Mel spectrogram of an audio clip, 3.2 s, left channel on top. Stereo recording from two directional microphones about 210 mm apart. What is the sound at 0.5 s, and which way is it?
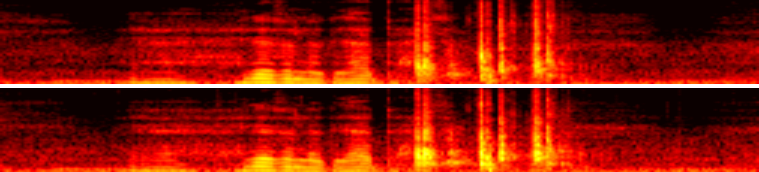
Speech, 35° left (ahead or behind).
